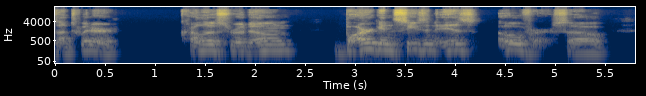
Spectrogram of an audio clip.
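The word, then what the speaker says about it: Rodón: 12 minutes ago left-hander carlos rodon i guess rodon better pronunciation but he's in agreement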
